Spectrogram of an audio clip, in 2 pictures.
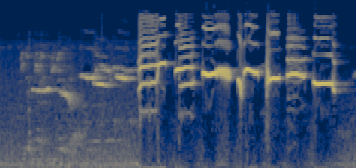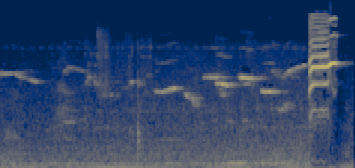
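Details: Oriental magpie-robin, kacer, singing back and forth with another bird: varied clear whistled phrases, rising and falling slurs, and a burst of loud harsh repeated chattering notes in the middle, ending with another loud phrase.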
